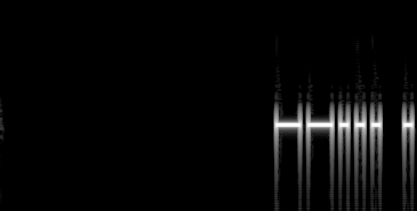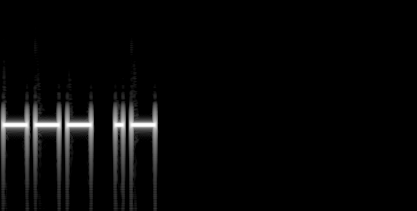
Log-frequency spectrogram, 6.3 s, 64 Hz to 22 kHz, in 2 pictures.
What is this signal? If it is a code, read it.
Morse code, heard as a keyed tone, about 25 wpm, 700 Hz. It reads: 7JA
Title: Speed-Racing - Three Letter-Number Combinations - 20wpm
